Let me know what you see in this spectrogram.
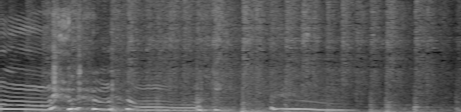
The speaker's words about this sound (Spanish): Afrodita, que nunca lloraba, esta vez sí que lloró.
